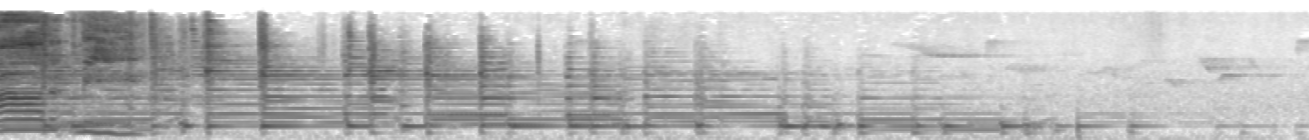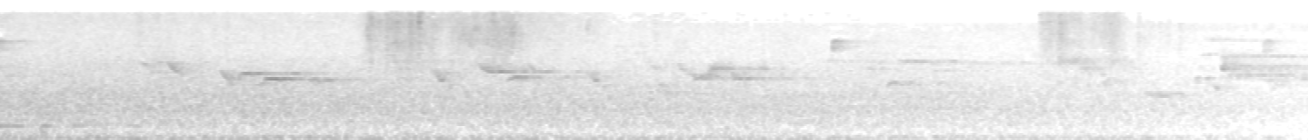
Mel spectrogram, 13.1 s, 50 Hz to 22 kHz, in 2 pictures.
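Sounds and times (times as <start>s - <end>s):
bird chirps: 4.3s - 13.0s.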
